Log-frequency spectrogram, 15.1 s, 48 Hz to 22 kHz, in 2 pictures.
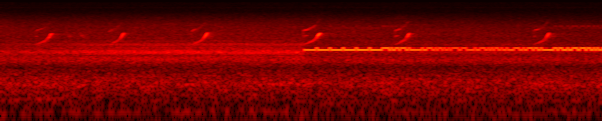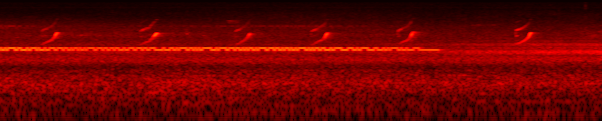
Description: RTTY (45.45 baud, 170 Hz shift), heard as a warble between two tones, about 1850 Hz centre, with radio static and room echo. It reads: ADEMAS, LA FECHA DE LA MUERTE SE DESCONOCE.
